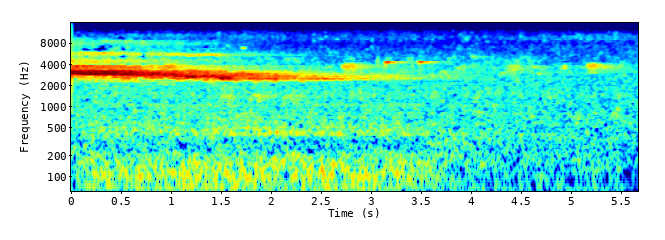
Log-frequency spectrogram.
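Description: A bird of prey's single long scream, starting high and sliding down in pitch as it fades over about four seconds, followed by a few faint short chirps, with a low rumble underneath.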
